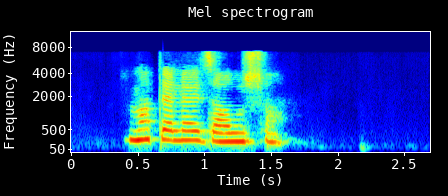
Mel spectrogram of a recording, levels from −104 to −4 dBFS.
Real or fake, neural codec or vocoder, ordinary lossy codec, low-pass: fake; codec, 16 kHz, 1 kbps, X-Codec, HuBERT features, trained on general audio; AAC, 32 kbps; 7.2 kHz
